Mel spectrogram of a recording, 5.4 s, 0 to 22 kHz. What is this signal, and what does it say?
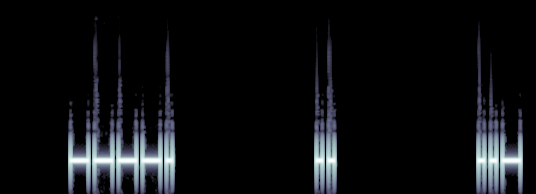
Morse code, heard as a keyed tone, about 20 wpm, spaced as for 5 wpm, 700 Hz. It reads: 9IU
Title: USA Call Signs - 4 Characters - 8x Character Spacing - 20wpm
